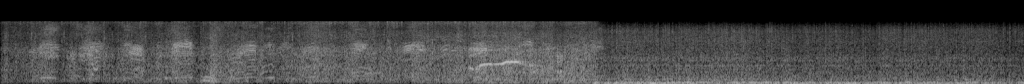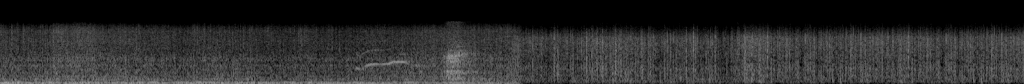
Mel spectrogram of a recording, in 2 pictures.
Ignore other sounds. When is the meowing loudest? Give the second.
5 s.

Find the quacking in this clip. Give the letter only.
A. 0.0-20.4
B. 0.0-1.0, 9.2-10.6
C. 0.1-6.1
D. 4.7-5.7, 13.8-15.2
C.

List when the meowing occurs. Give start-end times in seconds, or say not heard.
4.7-5.7, 13.8-15.2.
